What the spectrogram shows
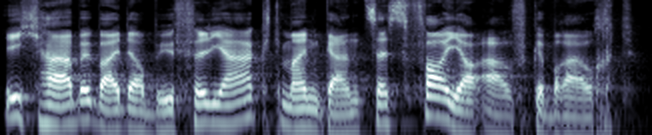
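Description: A man voicing a brave, eager little boy dragon in a children's audiobook, often shouting with excitement. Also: medium pitch, takes it slowly. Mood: glum.

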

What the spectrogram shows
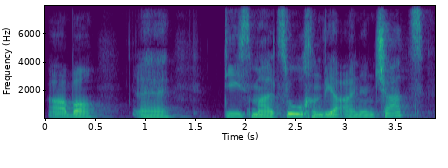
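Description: A man's voice: mid-range voice, slow, a little mellow. A man voicing a small, timid young fire dragon who stammers nervously in a children's story.

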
